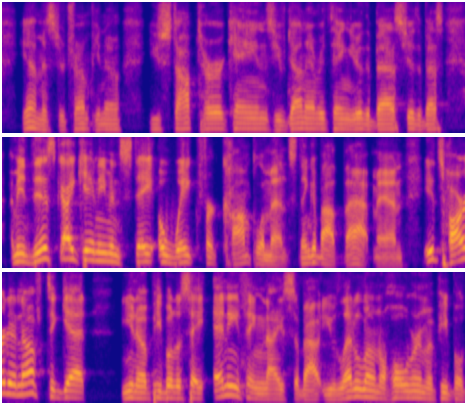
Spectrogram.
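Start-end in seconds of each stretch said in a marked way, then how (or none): 0.2-4.4 low, flat, droning, one-note monotone. Mocking people in meetings paying compliments: imitating a monotone voice. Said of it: "it's all monotone".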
